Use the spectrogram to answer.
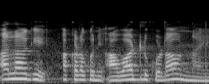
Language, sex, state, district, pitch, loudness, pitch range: Telugu, female, Telangana, Hyderabad, 220 Hz, -17 LUFS, 195-230 Hz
